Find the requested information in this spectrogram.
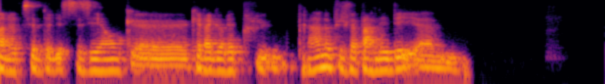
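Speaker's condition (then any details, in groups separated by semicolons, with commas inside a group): No condition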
